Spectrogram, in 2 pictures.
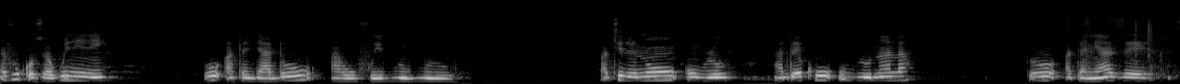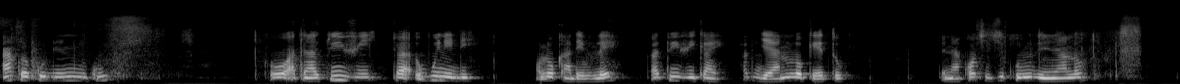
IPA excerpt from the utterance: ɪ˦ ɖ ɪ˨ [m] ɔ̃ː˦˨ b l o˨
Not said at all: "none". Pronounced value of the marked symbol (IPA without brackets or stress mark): n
